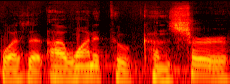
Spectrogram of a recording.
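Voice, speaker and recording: Over noticeable background noise, a man with a medium pitch and ordinary pitch variation speaks at a very slow pace. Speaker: Zuni elder, civil engineer, veteran. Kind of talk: interview answer. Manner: conversational, hesitant with fillers.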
